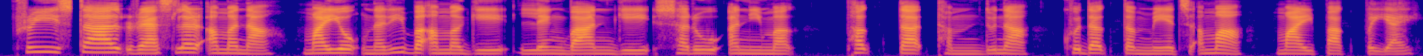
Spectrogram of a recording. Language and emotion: Manipuri, neutral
